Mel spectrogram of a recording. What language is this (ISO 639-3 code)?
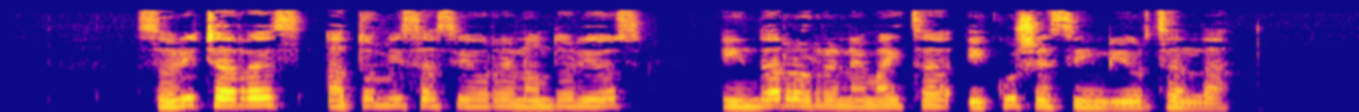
eus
